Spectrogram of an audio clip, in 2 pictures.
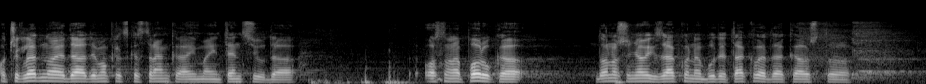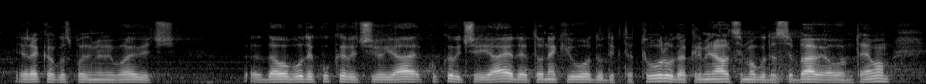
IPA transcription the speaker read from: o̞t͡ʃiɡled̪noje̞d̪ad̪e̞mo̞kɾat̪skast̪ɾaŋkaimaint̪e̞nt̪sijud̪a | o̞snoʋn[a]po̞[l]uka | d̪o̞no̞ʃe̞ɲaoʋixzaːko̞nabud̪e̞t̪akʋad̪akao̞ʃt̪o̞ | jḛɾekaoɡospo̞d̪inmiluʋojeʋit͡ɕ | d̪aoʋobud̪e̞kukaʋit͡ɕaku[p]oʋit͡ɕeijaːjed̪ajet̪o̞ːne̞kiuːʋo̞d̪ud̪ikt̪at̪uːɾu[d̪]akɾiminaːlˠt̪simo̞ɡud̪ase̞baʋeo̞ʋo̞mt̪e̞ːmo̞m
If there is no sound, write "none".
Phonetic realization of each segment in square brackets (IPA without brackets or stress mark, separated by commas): a, ɾ, k, d̪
